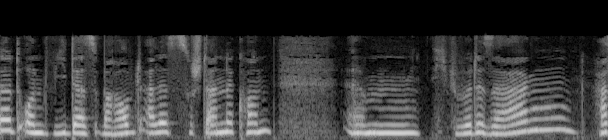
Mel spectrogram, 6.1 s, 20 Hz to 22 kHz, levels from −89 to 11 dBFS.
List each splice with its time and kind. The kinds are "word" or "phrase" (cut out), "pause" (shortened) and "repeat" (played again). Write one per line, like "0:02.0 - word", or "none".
0:04.3 - pause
